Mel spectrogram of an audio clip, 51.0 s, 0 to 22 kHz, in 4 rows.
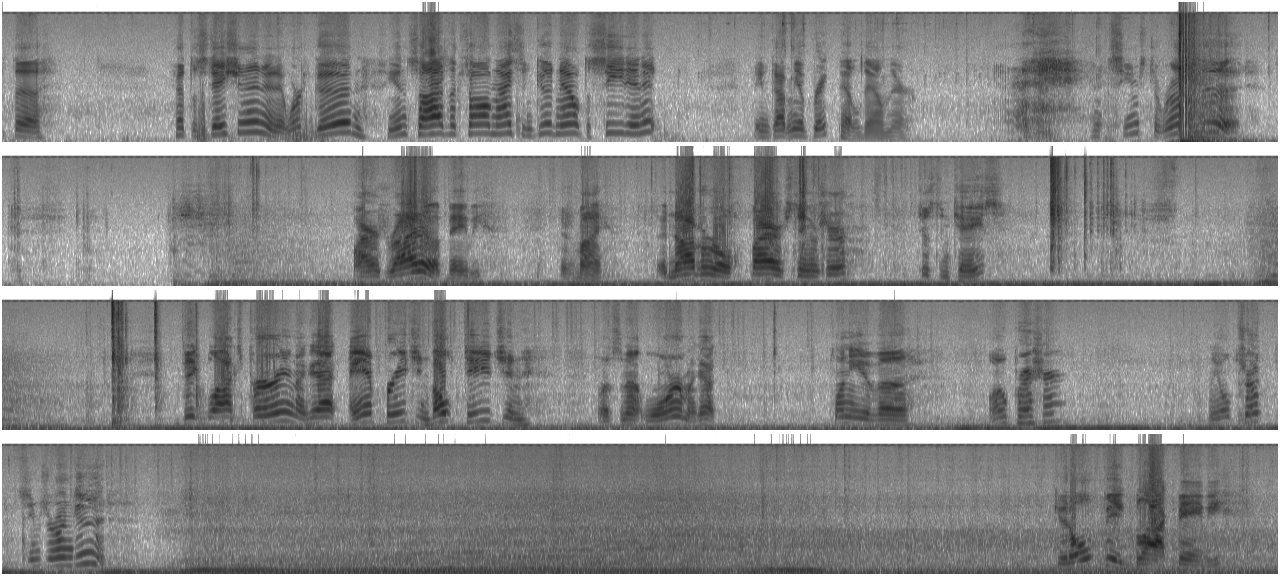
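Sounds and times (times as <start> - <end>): engine idling: 14.2 - 39.9.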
